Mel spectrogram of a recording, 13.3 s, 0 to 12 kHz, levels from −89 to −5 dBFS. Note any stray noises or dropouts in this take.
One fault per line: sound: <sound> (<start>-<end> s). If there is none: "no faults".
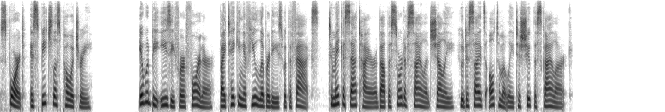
no faults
